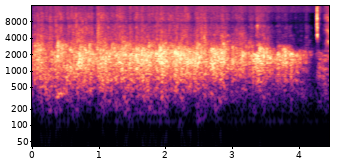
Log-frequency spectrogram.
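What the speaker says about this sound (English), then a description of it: "So let's give them a big round of applause." Steady audience applause at an event, a dense field of many hands clapping at an even level for several seconds before it tapers slightly near the end.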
